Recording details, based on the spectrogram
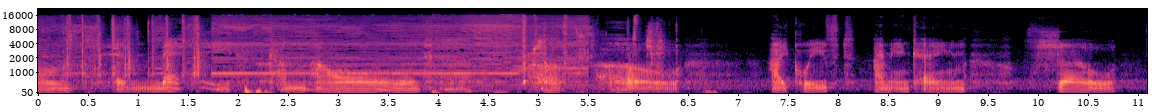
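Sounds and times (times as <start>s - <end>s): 
electric shaver buzzing: 0.0s - 5.6s
speech: 0.8s - 4.4s, 7.5s - 10.9s.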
